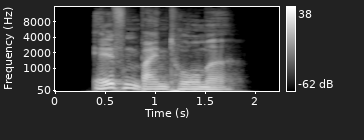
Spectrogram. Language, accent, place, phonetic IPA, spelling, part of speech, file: German, Germany, Berlin, [ˈɛlfn̩baɪ̯nˌtʊʁmə], Elfenbeinturme, noun, De-Elfenbeinturme.ogg
- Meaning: dative singular of Elfenbeinturm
